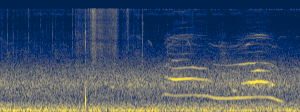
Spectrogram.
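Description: A cat yowling at a rival cat: one long, drawn-out call of nearly three seconds, starting a little over halfway through, holding near one pitch and dropping away at the end.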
